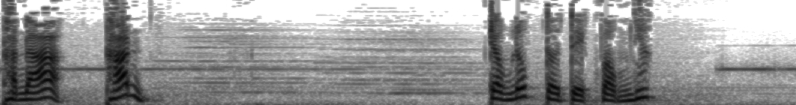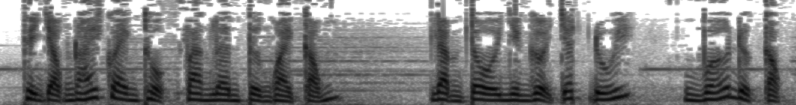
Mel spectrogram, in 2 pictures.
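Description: A woman narrating a scripted horror story in a steady, tense storytelling manner. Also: on the low side, normal speed, slightly rough, no echo. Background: faint music.

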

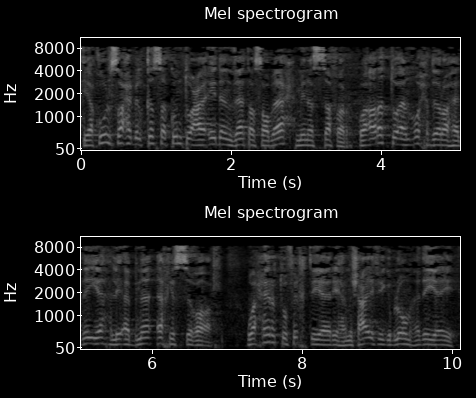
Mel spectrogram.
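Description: A man's voice: on the high side, fast, a little mellow, slight background noise. A male preacher with an Egyptian accent delivering a sermon, telling stories that mix classical quotations with colloquial asides to his listeners. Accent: Egyptian Arabic. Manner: storytelling, mixing classical quotes with colloquial asides to the audience.

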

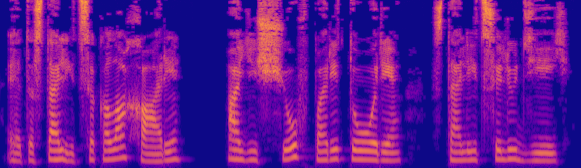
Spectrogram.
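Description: A woman reading the part of a gruff, protective male dragon in an audiobook, talking bluntly and teasingly. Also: fairly low pitch, steady tone, unhurried, darkish tone, no room sound, studio quality, close to an everyday voice.

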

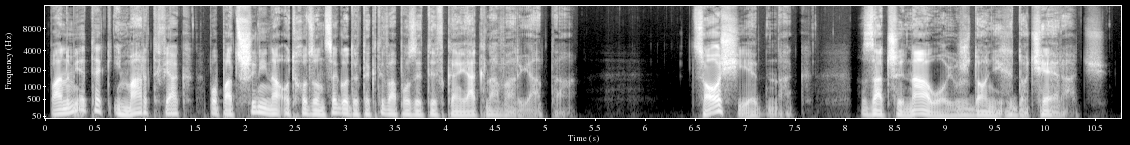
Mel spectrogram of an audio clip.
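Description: A man's voice: deep voice, lively intonation, measured pace, gravelly, slightly rough, dry recording, clean studio sound. A man reading a children's story aloud playfully, and now and then asking the listener questions. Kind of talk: children's audiobook narration.

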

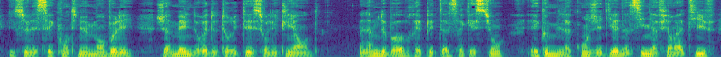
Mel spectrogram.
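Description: Narrating a classic novel as an audiobook, a man gives a measured, expressive reading. His voice is fairly low with a breathy edge.

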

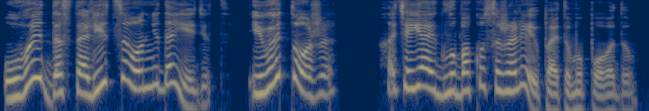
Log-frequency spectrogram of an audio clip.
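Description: A woman's voice: fairly high pitch, wildly swooping pitch, moderate pace, darkish tone, dry recording, studio quality, pitched above the performer's own voice. A woman voicing a genial, scheming male necromancer prince who speaks with courteous, mock-regretful politeness in an audiobook. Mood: genial menace.

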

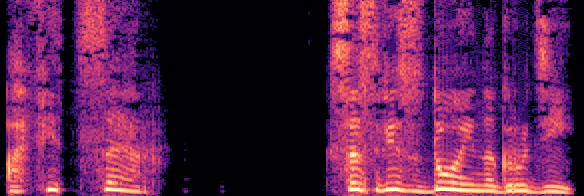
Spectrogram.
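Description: A jilted young woman, shaken and hushed, half whispering her words, as a woman reader voices her. The reading is slow and recorded close and dry. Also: fairly high pitch, husky, no room sound. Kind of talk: dramatic audiobook reading.

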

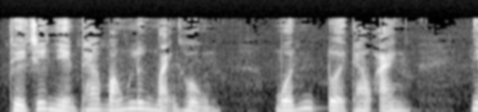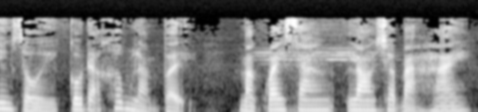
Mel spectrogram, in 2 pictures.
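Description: A woman narrating a scripted story, reading each character's lines in the same even voice. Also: low-pitched, moderate pace, dry recording. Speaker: audiobook narrator.

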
